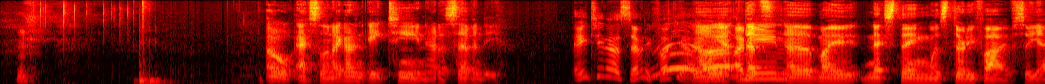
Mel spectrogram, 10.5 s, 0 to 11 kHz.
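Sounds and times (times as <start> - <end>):
speech: 0.2 - 0.5, 2.6 - 5.1, 5.7 - 10.4
dice clicking on a tabletop: 0.4 - 1.6.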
